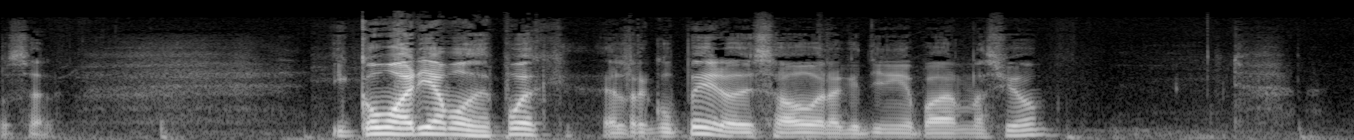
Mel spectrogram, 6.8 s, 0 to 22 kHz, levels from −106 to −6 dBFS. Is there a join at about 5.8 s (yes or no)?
no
